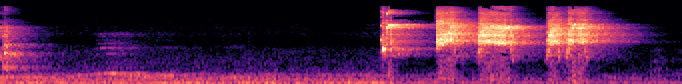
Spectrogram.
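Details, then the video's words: Black francolin calling: after a quiet stretch with faint low hum, four loud, harsh, grating notes burst out in quick succession, each short and rasping, before the sound fades away. "kala teetar"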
